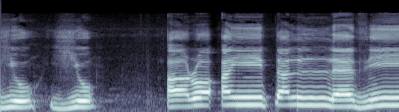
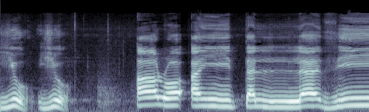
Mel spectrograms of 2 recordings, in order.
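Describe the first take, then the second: The two takes are said the same way.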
